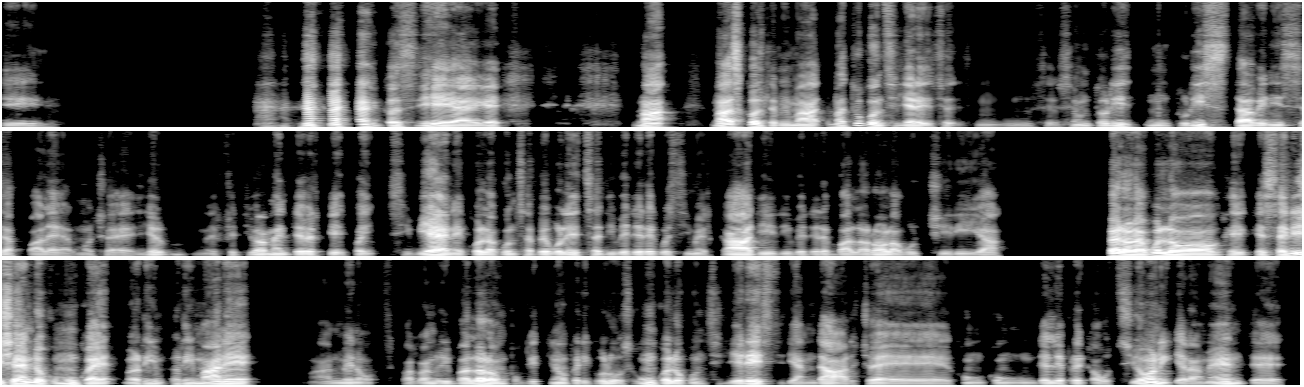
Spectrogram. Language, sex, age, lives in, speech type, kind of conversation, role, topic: Italian, male, 45-49, Italy, conversation, podcast, host, Qual è un quartiere della tua città che ami e perché?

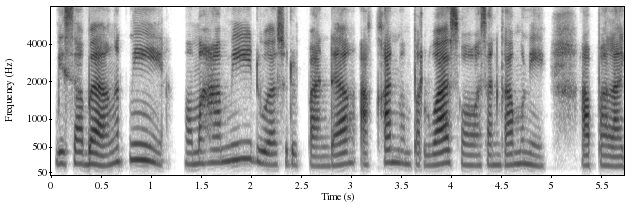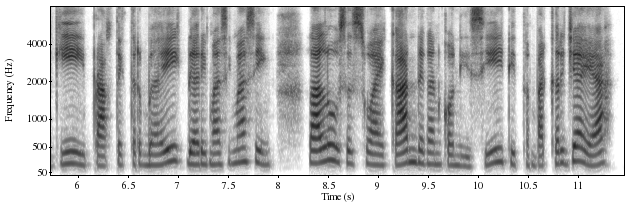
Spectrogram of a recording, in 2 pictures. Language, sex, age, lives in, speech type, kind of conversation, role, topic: Indonesian, female, 30-34, Indonesia, read, expert-assistant, expert, Kalau ada dua sumber informasi soal manajemen rumah sakit yang isinya beda, gimana ya cara membandingkannya supaya dapat gambaran yang pas?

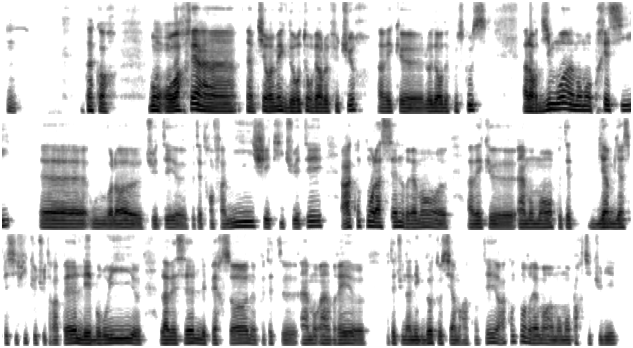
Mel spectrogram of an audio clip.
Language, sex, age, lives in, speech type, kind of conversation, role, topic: French, male, 25-29, France, conversation, podcast, host, Quelle odeur de cuisine te replonge instantanément dans le passé ?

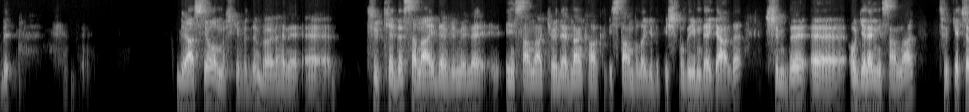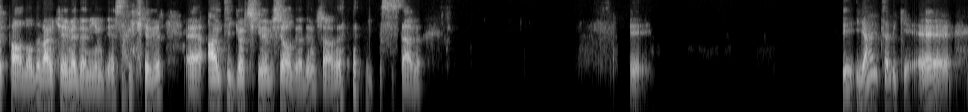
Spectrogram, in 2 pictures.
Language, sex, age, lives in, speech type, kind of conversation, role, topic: Turkish, male, 30-34, France, conversation, unstructured, none, Asgari ücretin geçinmek için yeterli olduğunu düşünüyor musun?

